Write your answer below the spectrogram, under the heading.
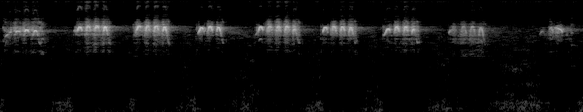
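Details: Myna chicks awaiting food repeat buzzy, high begging bursts about every two-thirds of a second. Each burst is softly pulsed, and the last few are fainter.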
